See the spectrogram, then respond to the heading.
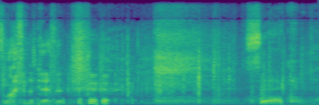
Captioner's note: chuckling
